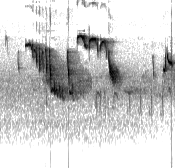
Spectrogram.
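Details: European robin singing in the wild: a high, thin phrase of quick descending trills and sweet whistles, then a pause and a brief high flourish.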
